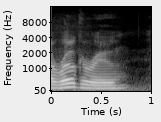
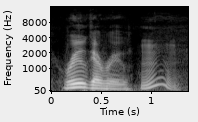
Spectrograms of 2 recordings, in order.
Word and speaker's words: rougarou: She said, on the Rogaroo. I've always heard that it's pronounced Rougarou, like the last syllable in kangaroo.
